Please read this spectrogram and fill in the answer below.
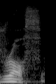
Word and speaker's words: wrath: That's an interesting thing, because somebody said to me they've never heard the word wrath pronounced as Roth, and I would pronounce it like that as well. Maybe it's just an occasional British thing.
